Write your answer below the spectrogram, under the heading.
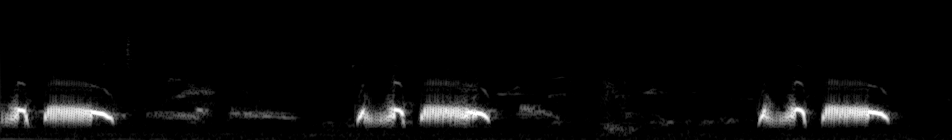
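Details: Spotted dove cooing in the field-voice style to lure wild doves and stir them to fight. Three phrases, each a double coo followed by a long, slightly falling coo, with quiet murmured notes in the gaps.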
